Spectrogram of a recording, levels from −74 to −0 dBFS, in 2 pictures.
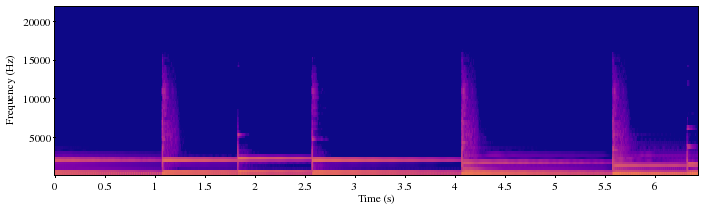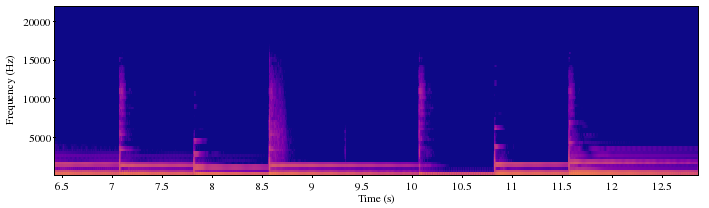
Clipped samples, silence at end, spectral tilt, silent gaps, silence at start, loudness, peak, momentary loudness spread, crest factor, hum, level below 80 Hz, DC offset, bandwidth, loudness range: under 0.1%; 0 s; -6 dB/octave; none; 0 s; -31 LUFS; -12 dBFS; 7 LU; 18 dB; none; -44 dBFS; under 0.1%; 16 kHz; 3 LU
